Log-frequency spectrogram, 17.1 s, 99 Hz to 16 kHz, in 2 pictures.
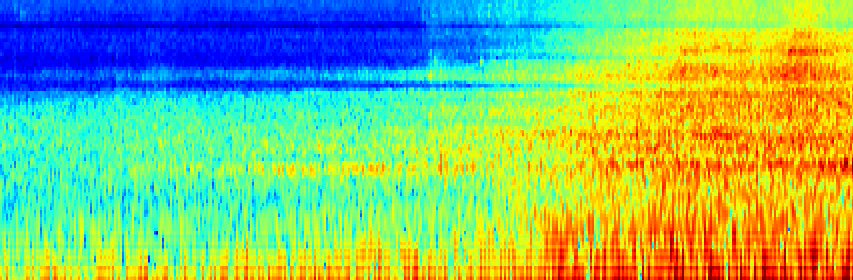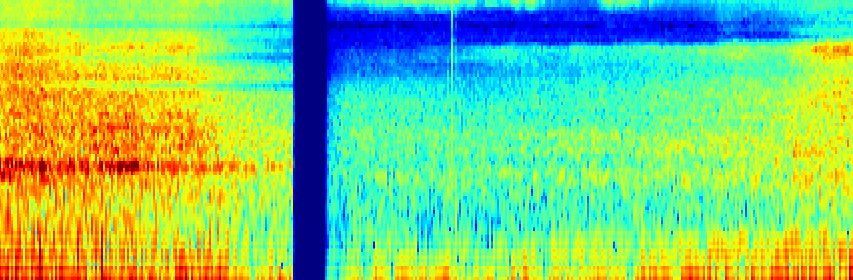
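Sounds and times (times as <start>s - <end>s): train whine: 0.3s - 12.2s
electric train passing: 0.4s - 12.2s, 13.4s - 17.0s.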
